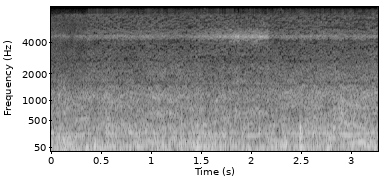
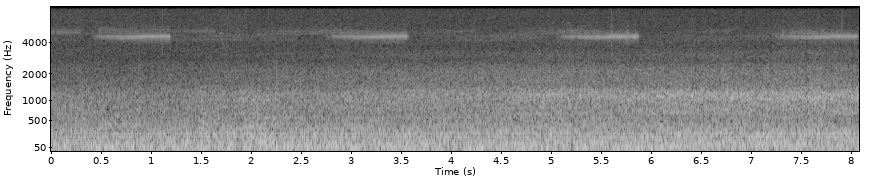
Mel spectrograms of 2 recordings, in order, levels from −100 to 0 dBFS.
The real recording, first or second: second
